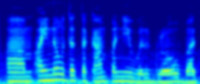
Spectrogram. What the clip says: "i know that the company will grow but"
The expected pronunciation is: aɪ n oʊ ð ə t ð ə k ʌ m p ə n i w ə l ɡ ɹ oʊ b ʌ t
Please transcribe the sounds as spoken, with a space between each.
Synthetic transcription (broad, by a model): aɪ n oʊ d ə t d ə k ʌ m p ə n i w ə l ɡ ɹ oʊ b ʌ t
